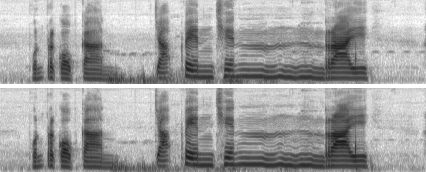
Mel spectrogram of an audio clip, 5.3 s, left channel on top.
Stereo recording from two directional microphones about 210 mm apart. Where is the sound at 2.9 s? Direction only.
5° right (ahead or behind).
